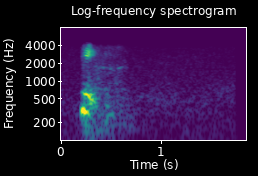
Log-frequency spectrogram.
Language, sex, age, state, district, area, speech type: Dogri, female, 18-30, Jammu and Kashmir, Samba, rural, conversation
